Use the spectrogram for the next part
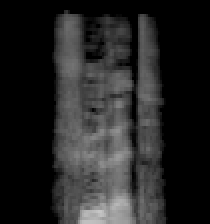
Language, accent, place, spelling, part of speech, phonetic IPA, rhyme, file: German, Germany, Berlin, führet, verb, [ˈfyːʁət], -yːʁət, De-führet.ogg
- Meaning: 1. second-person plural subjunctive II of fahren 2. second-person plural subjunctive I of führen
